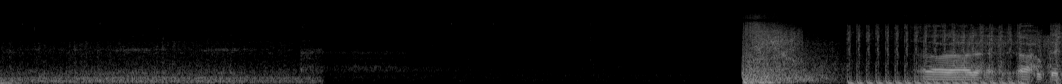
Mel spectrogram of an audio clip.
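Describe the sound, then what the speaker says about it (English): Artillery and gunfire in the wargame Flashpoint Campaigns: Red Storm, with a rumbling barrage that fades to near silence, then loud rapid bursts of automatic fire and blasts close up near the end. "I decided to hit that guy with artillery"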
